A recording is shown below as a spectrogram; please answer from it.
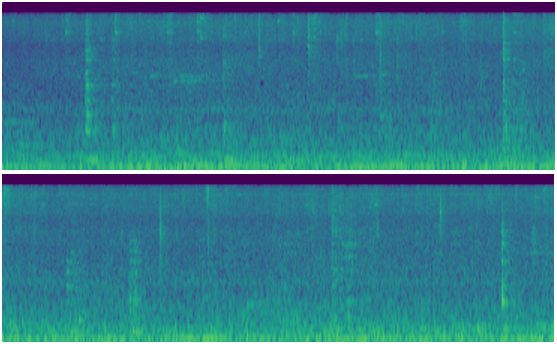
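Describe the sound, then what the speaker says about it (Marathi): Elephant foot yam (suran) slices frying in a spoonful of ghee over medium flame, a steady close sizzle with scattered ticks and pops throughout, no talking. "मीडियम फ्लेमवर आपल्याला हे सुरणचे काप फ्राय करून घ्यायचे"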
